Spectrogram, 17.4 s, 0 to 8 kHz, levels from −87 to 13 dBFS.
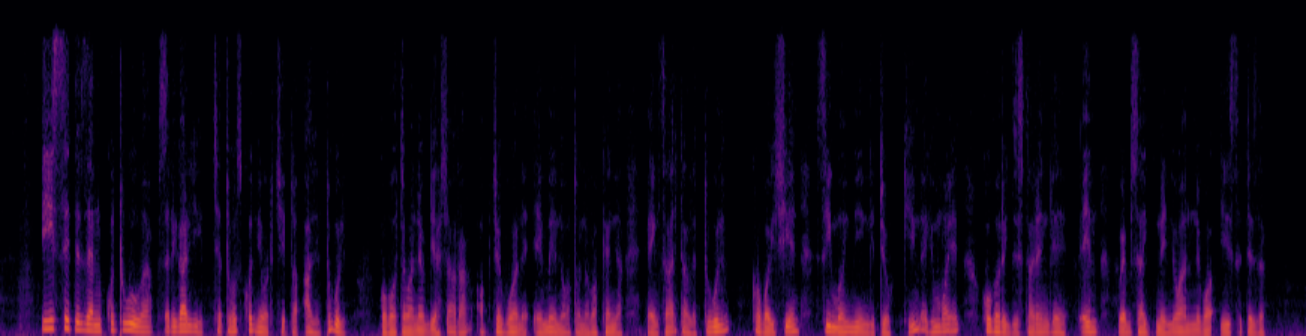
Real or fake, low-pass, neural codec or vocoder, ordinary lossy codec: fake; 7.2 kHz; codec, 16 kHz in and 24 kHz out, 0.6 kbps, FocalCodec, streaming, 2048 codes; none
